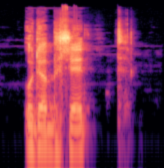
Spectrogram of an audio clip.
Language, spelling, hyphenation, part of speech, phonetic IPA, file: Czech, udobřit, udob‧řit, verb, [ˈudobr̝ɪt], LL-Q9056 (ces)-udobřit.wav
- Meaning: 1. to appease, placate, pacify 2. to make one's peace with sb, to be reconciled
